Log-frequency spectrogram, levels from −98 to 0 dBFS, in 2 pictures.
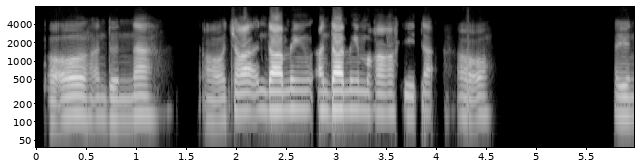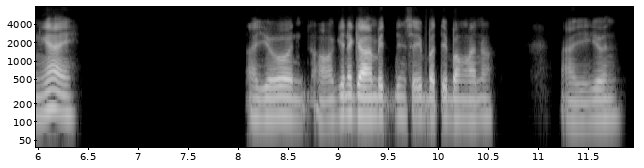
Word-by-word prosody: Oo, 130 +2 +4
ando'n 125 -1 -5
na, 135 0 -1 0.4
oo, 120 0 -4
tsaka 150 0 +4
ang 160 - -7
daming 160 +1 +7
ang 155 0 -2
daming 160 0 +7
makakakita, 145 -1 -3 0.2
oo. 130 +2 -3 1.2
Ayun 130 -1 -3
nga, 170 - +1
eh. 135 - -10 1.7
Ayun, 125 -1 -5
oo. 115 0 -9
Ginagamit 130 0 0
din 130 0 -12
sa 125 0 -7
iba't 120 -1 -6
ibang 120 -1 -6
ano, 120 +1 -10 0.7
ayun. 115 +2 -11
130 Hz, 115 wpm, -24 LUFS, 120-145 Hz, 1.7 s, daming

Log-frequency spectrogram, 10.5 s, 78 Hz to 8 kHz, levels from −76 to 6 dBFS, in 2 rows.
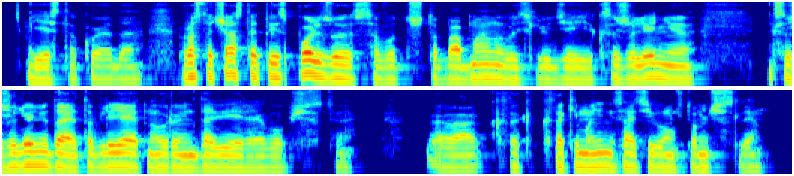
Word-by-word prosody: Есть 110 -2 -2
такое, 120 -1 -7
да. 115 +1 -8 0.2
Просто 140 +1 +3
часто 155 0 +4
это 140 0 +1
используется, 130 -6 +4
вот, 115 0 -7
чтобы 115 0 0
обманывать 115 -2 -1
людей. 110 -1 -3
И, - - -5
к - - -12
сожалению, 120 -1 +1 0.5
к - - -8
сожалению, 130 +2 +2
да, 120 -2 +6
это 110 +2 -1
влияет 125 0 +3
на 115 - -1
уровень 115 -1 0
доверия 110 -2 -1
в 105 - -8
обществе, 100 - -9 0.5
э, - - -11
а 110 0 -2
к - - -15
так, - - -9
к - - -13
таким 125 -1 0
инициативам 120 -2 -1
в 110 - -14
том 115 0 -3
числе. 115 0 -5
115 Hz, 195 wpm, -24 LUFS, 115-125 Hz, 0.5 s, да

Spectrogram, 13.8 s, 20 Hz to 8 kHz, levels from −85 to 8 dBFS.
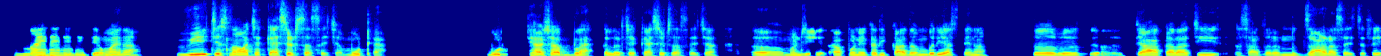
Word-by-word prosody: नाही, 190 +2 +2
नाही, 190 -2 -1
नाही, 165 -3 -3
नाही. 135 -4 -5
तेव्हा 130 +4 +1
आहे 155 - +1
ना 150 +4 -1 0.5
वी-एच-एस 320 +7 +9
नावाच्या 145 -1 +3
कॅसेट्स - - +1
असायच्या, - - -8
मोठ्या. 115 +3 -2 1.1
मोठ्या 150 +4 0
अशा 155 -1 +4
ब्लॅक 120 -3 -1
कलरच्या 115 0 -1
कॅसेट्स 110 +2 -5
असायच्या. 105 +3 -6 0.4
अ, - - -3 0.3
म्हणजे 110 +4 -3
आपण 130 +2 -2
एखादी 140 +2 -1
कादंबरी 145 +6 +2
असते 150 0 -3
ना, 125 +2 -4 0.5
तर, 135 0 +2
त - - -7 0.4
त्या 130 -1 +4
आकाराची 125 0 0 0.3
साधारण 110 +1 -4
जाड 110 -1 +2
असायचं 105 0 -6
ते 145 - -2
130 Hz, 145 wpm, -25 LUFS, 115-150 Hz, 1.1 s, वी-एच-एस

